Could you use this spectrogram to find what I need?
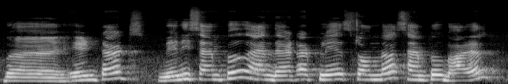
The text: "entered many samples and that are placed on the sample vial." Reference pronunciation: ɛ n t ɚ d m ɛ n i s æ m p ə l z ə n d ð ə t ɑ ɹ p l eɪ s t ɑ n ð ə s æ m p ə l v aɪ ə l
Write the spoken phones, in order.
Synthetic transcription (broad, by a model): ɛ n t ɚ d m ɛ n i s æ m p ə l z ə n d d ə t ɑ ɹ p l eɪ s t ɑ n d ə s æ m p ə l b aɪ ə l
